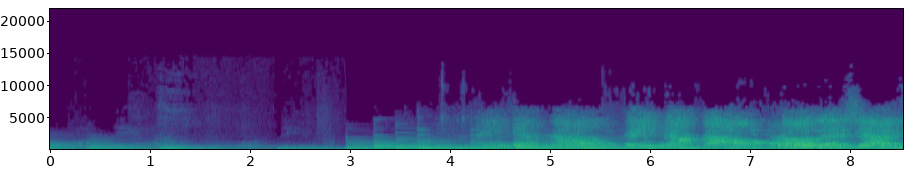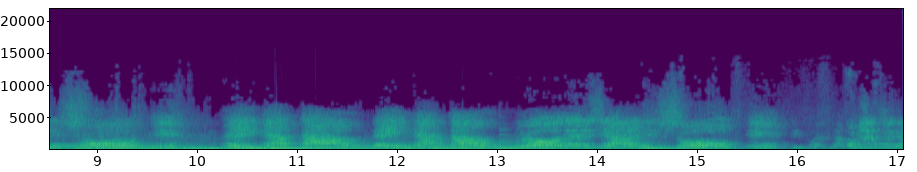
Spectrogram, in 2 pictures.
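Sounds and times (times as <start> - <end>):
group of voices singing: 4.2 - 16.0.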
